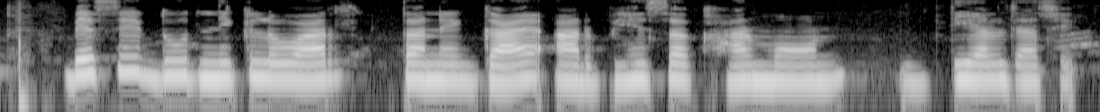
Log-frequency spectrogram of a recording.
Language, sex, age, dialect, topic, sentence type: Magahi, male, 41-45, Northeastern/Surjapuri, agriculture, statement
